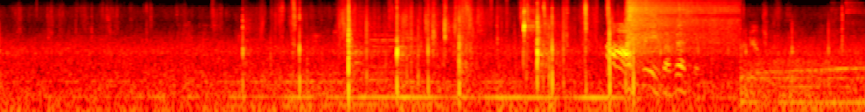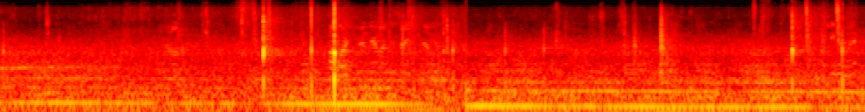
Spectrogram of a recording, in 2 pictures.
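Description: Tennis balls struck by rackets and bouncing on a hard court: scattered sharp pops, a quick run of them about five to nine seconds in and a few more near eighteen seconds, over a low steady hum. A short burst of loud hiss comes about ten seconds in.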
